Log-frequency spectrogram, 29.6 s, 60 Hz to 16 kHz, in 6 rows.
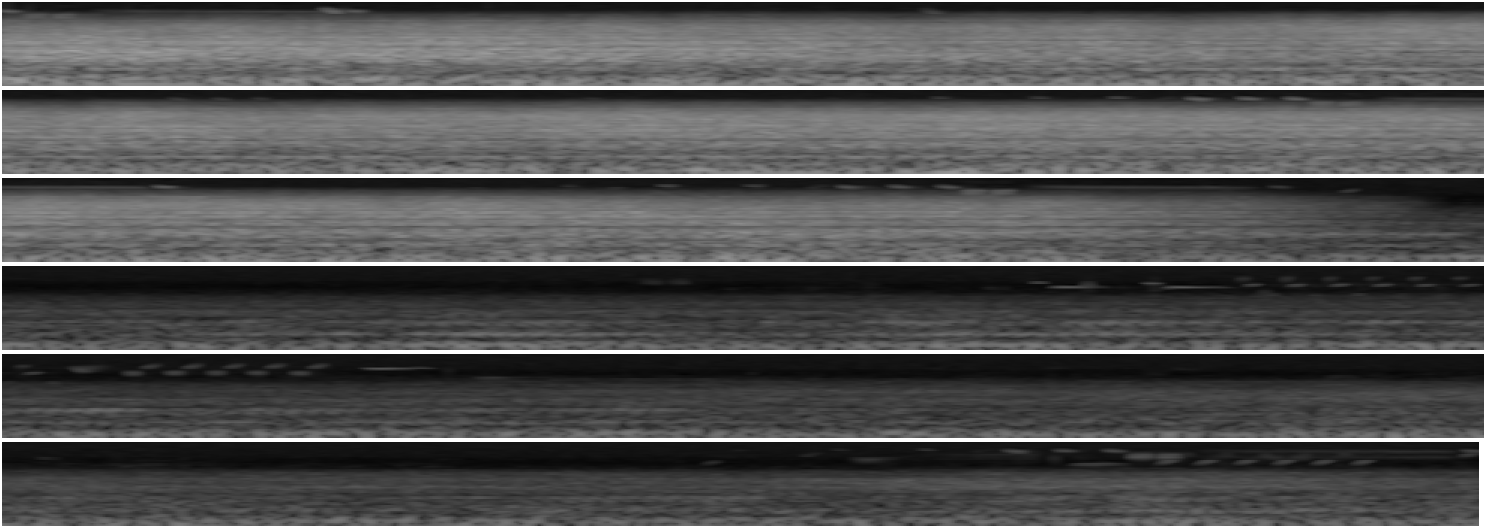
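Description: De Havilland Dash 8-400 turboprop running loud, a steady hum of several pitched tones over a rushing roar, cut off suddenly about 14 seconds in. After the cut comes a much quieter, steady low rumble from an arriving Boeing 737-400 jet.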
